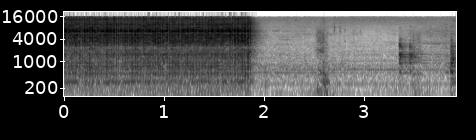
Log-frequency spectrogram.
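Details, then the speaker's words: MIG welder with voltage unchanged and wire speed at three: dense crackling arc with a harsh frying edge for two seconds; wire feed still slightly high, though the weld looks not bad. "that guys is still quite high i just want to spread it out a little bit more but you can actually see it's not a bad sort of weld"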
